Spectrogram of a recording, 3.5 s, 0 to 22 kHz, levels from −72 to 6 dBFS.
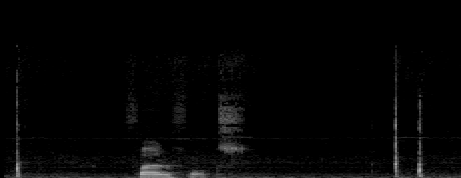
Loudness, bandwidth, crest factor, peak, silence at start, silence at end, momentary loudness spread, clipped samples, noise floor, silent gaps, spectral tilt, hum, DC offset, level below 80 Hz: -29 LUFS; 16.5 kHz; 28 dB; -2 dBFS; 0.1 s; 0.1 s; 16 LU; under 0.1%; -54 dBFS; none; -4 dB/octave; none; under 0.1%; -64 dBFS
